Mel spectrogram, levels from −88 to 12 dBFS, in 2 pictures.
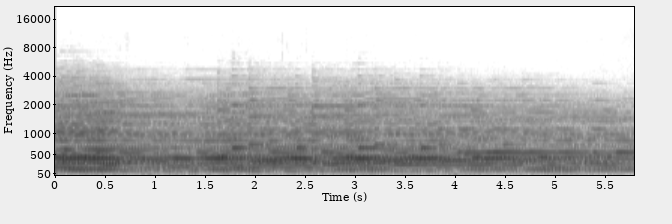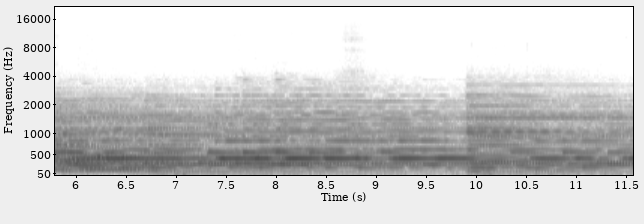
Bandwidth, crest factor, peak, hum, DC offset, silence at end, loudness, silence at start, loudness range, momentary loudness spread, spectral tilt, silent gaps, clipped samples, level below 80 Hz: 5 kHz; 16 dB; -6 dBFS; none; under 0.1%; 0 s; -23 LUFS; 0 s; 7 LU; 11 LU; -9.5 dB/octave; none; under 0.1%; -60 dBFS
